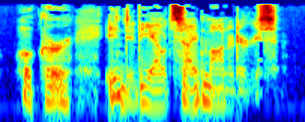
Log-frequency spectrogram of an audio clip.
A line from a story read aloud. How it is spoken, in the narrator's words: Mark hissed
